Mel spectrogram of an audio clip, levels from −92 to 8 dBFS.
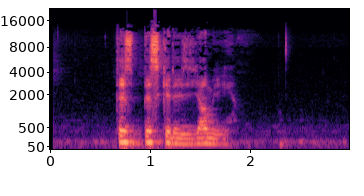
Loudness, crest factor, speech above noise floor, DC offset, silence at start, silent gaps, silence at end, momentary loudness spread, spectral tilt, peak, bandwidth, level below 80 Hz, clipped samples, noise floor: -14 LUFS; 20 dB; 34 dB; under 0.1%; 0.65 s; none; 1.2 s; 16 LU; -3 dB/octave; 0 dBFS; 15.5 kHz; -48 dBFS; under 0.1%; -50 dBFS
